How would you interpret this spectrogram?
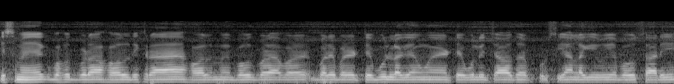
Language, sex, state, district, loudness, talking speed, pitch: Hindi, male, Bihar, West Champaran, -18 LUFS, 250 wpm, 110 Hz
